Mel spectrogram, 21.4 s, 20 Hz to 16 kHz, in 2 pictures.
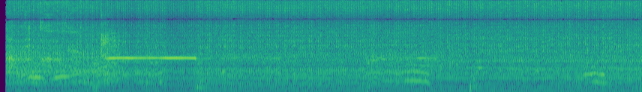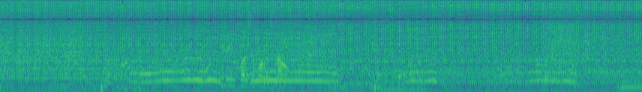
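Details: Mechanical insufflation-exsufflation (cough assist) machine in use on a child during daily routine, 5 sets of 5 cycles: steady mechanical whirring and hiss, faint voices in background.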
